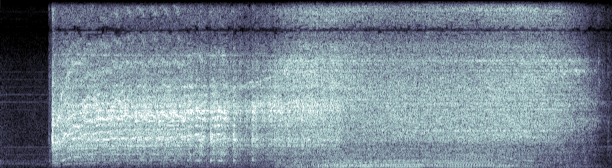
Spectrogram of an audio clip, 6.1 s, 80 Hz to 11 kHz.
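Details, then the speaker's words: Mazda RX-8 after draining bad fuel and refitting fuel injector O-rings: cranks and catches straight away, revs briefly, then sags and stalls within about five seconds; fuel system seems fine, eccentric shaft position sensor code returned, spark plugs dirty, one cracked. "up all right guys so the fuel system seems to be functioning normally cuz the car is consistently starting up but it is still stalling out and now the code for the Ecentric shaft position sensor is back"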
